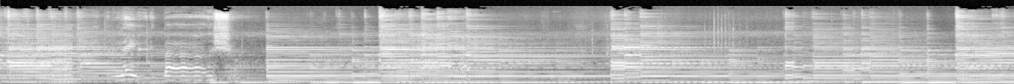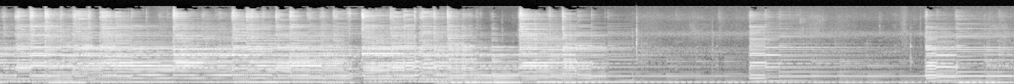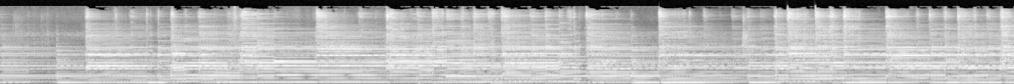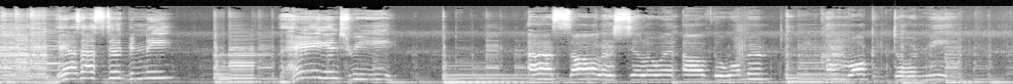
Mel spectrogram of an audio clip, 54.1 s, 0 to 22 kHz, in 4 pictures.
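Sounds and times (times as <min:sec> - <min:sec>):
acoustic guitar strumming: 0:00.0 - 0:54.0.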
